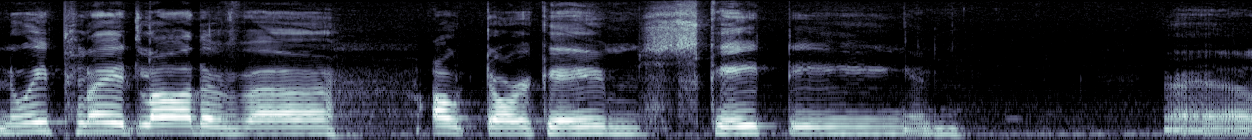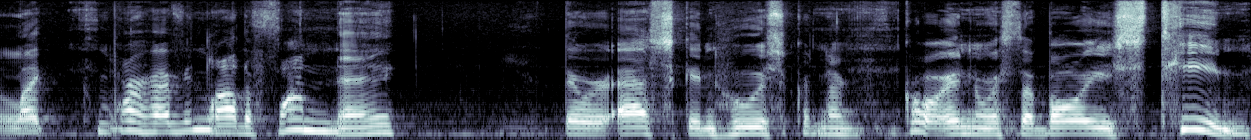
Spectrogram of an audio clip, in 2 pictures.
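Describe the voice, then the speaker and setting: A woman's dark, mellow voice at a very slow pace, with lively intonation. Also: medium pitch for a woman. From British Columbia, Canada. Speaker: residential school survivor. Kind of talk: testimony. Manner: halting.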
